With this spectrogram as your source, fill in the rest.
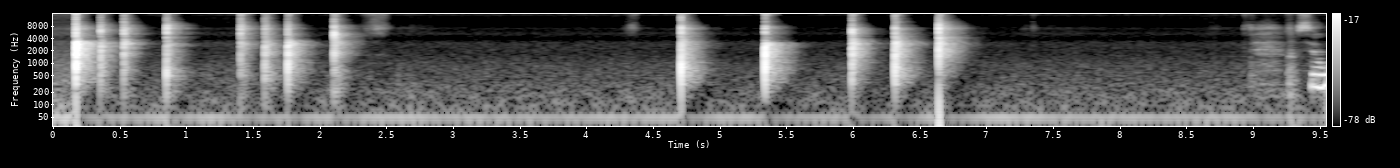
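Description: Clapped rhythm patterns in a classroom musical call-and-response game: two bursts of sharp, close hand claps in quick groupings, the first dense and fast, the second sparser, separated by a silent gap, with faint rustling at the end.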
